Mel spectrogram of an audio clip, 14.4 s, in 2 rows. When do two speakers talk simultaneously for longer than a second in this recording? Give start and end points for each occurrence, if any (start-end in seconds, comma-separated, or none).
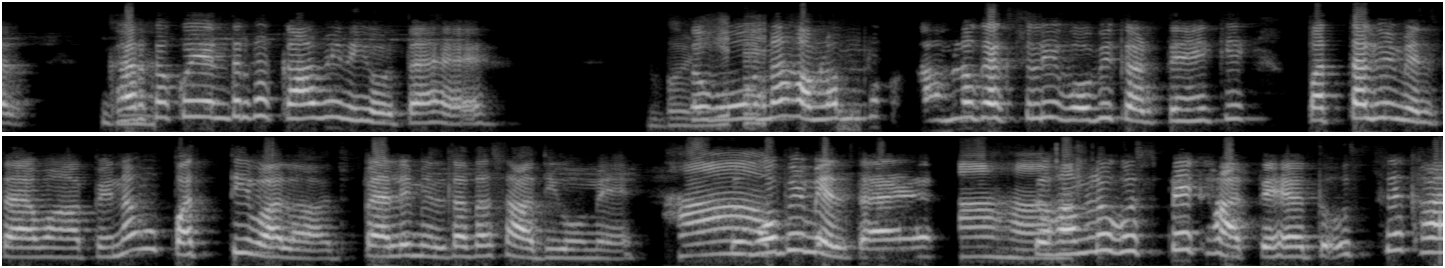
none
